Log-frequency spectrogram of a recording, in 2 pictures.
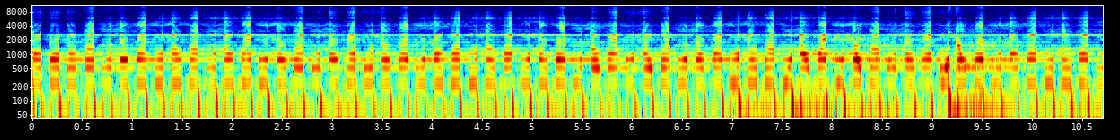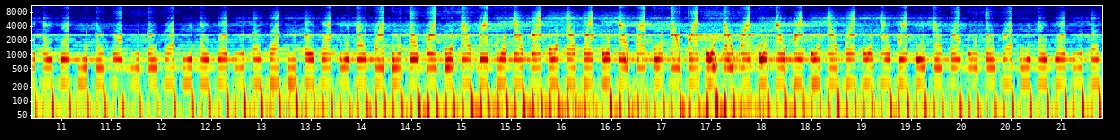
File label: C3, CLUB ORGAN; Roland JV 2080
